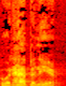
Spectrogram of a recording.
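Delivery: ordinary talk, nothing marked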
